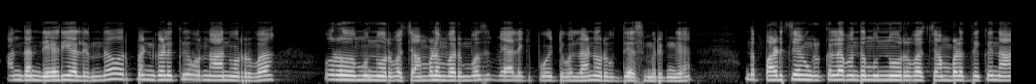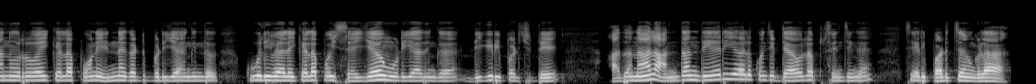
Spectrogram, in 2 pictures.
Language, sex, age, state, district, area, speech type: Tamil, male, 45-60, Tamil Nadu, Coimbatore, rural, spontaneous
